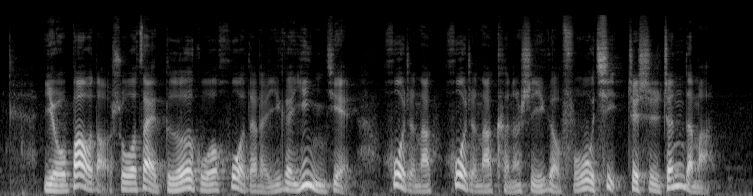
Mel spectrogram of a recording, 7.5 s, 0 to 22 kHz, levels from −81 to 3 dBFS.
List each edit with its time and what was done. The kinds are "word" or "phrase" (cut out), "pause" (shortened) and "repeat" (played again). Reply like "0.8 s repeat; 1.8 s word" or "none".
4.3 s repeat; 6.3 s pause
